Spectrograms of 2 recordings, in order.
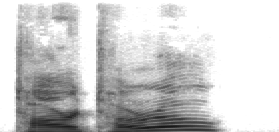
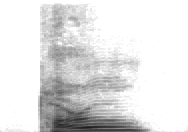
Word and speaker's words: Tartaro: It's pronounced Tartaro. Tartaro. The Tartaros are one-eyed ogre shepherds roaming the wild hills and mountains of the Pyrenees.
